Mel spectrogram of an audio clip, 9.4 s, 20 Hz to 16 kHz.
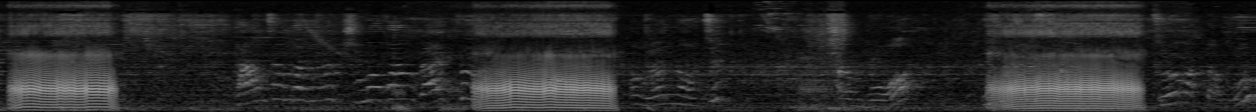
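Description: Three loud, drawn-out rumbling snores about four seconds apart, roughly 16 a minute, over quiet television talk: snoring during sleep.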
